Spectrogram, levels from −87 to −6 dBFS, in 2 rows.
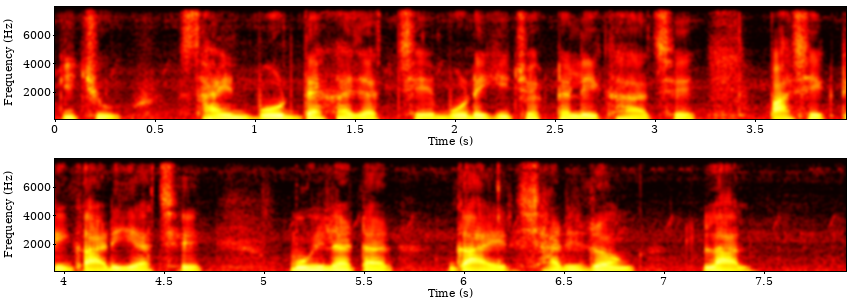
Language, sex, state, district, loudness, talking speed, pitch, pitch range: Bengali, male, West Bengal, North 24 Parganas, -21 LUFS, 145 wpm, 130 Hz, 120-145 Hz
